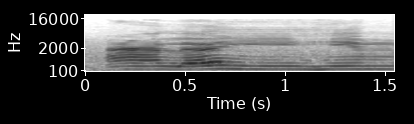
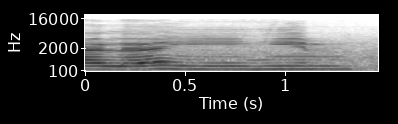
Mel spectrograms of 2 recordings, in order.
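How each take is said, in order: No difference in how they are said.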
